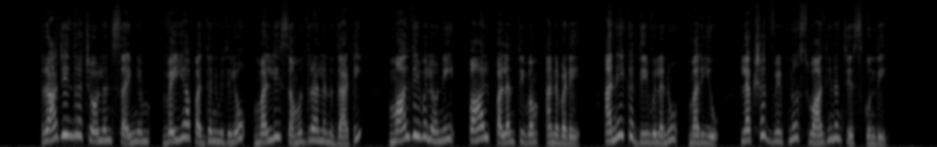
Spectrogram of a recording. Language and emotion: Telugu, neutral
